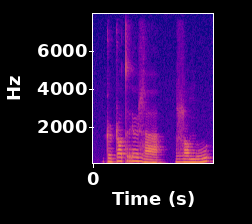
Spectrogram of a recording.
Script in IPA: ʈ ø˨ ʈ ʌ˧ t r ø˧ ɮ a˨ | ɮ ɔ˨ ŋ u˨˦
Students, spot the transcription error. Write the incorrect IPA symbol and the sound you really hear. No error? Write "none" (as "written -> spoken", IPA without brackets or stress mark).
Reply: ʌ˧ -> ɔ˧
